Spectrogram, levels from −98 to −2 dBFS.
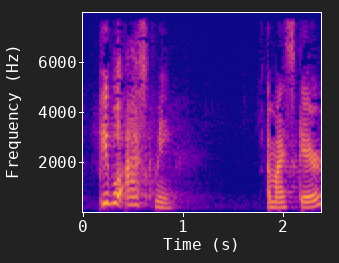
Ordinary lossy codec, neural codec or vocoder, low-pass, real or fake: none; none; none; real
